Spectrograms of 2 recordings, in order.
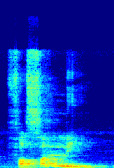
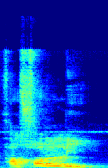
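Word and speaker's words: فَصَلِّ: Kesalahan pertama saat kita membaca huruf fa, kita ganti dengan huruf p, pa. Fassalli itu salah ya. Fa ini sama dengan huruf F Indonesia ya, gampang ini. Ingat, bukan pa tapi fa. Fassalli. Kemudian kesalahan selanjutnya saat mengucapkan huruf so, bibir kita monyong atau manyun, so. Nah ini tentunya tidak benar ya. Yang benar so, fassalli, bukan fasolli.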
